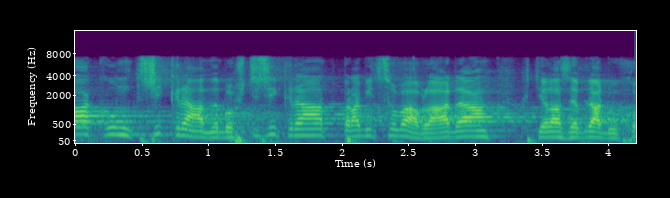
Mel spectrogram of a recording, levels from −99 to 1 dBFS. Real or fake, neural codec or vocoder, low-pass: real; none; 7.2 kHz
